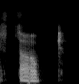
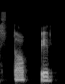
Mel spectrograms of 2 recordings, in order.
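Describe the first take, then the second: First: The ending adds no extra syllable. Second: The ending is said as an extra syllable. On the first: The speaker calls it right. "tapi stopped" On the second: The speaker calls it wrong. "Bukan stop it"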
